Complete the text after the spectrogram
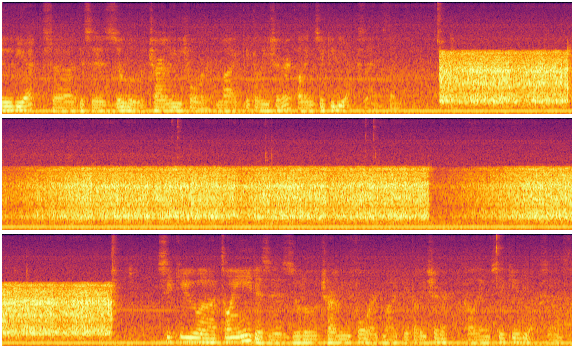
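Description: A man speaks calmly and close by into a handheld microphone.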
